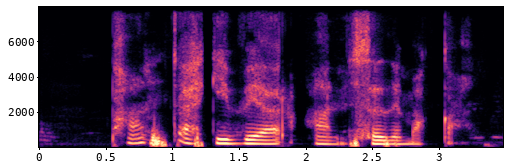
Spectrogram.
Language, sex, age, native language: Icelandic, female, 18-19, Romanian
